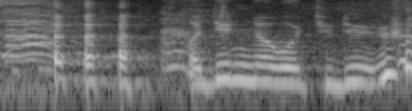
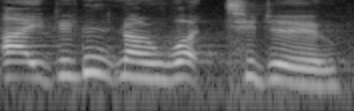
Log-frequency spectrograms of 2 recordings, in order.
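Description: First: It is said in a put-on Russian accent. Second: It is said in the speaker's usual accent.

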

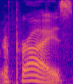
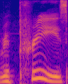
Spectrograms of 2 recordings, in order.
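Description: First: The second syllable is said like 'reprisal'. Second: The second syllable is said unlike 'reprisal'. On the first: This is the pronunciation heard growing up. "I grew up hearing it reprise, like a reprisal" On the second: This is the pronunciation heard lately. "Lately, I've been hearing it reprise"

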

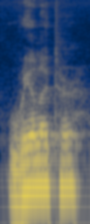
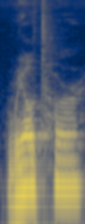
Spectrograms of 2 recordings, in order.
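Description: First: It has an extra vowel before 'tor'. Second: It has two syllables with no extra vowel. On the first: The speaker calls it wrong. "it's not realtor" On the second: The speaker calls it right. "there's no A in that"

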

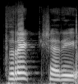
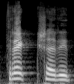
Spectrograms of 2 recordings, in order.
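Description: The two takes are said the same way.

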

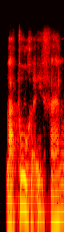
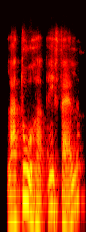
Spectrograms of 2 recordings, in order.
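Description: First: The r runs smoothly into the next vowel. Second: The r is cut off from the next vowel. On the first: The speaker calls it right. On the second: The speaker calls it wrong.

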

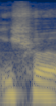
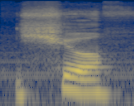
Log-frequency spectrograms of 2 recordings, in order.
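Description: First: The word is read flatly, without a marked stress. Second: The word is read with a clearly marked stress. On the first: The speaker calls it wrong. "direkt işo olarak değil de" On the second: The speaker calls it right. "hani işo diye okumalısınız"

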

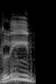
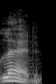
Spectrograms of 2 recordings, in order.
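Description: First: The vowel is long, rhyming with bead. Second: The vowel is short, rhyming with bed. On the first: "bead is pronounced like lead" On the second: "but not lead"

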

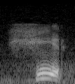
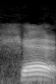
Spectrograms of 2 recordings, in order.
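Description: First: It is said with today's usual vowel. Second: It is said with the older classical vowel. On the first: This is not how the word for lion was once said. The speaker calls it wrong. "شیر البته به این وجه تلفظ نمی شده" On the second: This is how the word for lion was once said. The speaker calls it right. "شیر تلفظ میشه"

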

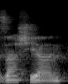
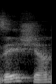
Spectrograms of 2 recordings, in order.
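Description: First: The first syllable has an 'ah' vowel. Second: The first syllable has an 'ay' vowel. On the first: It matches how the related name is said. The speaker calls it right. "Deswegen wäre ich für Saschian V" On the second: Some people say it this way. The speaker calls it wrong. "Manche sagen Seischian"

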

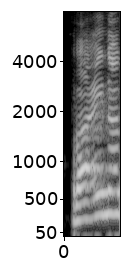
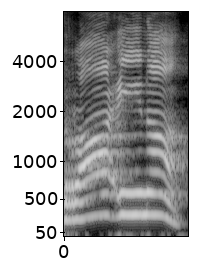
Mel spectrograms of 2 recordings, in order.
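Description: First: The first syllable is short and clipped. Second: The first syllable is long and drawn out. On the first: Take care of us. The speaker calls it right. "झटके के साथ कहें" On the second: Our shepherd. The speaker calls it wrong. "झटके के बजाय राई कहेंगे"

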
